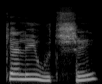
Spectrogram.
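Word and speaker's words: Caleuche: Oui, en fait, moi, j'ai le Caléuche, où ça s'écrit Caluche, mais en fait, dans le, c'est en Chili, en fait. Donc, c'est le Caléuche.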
